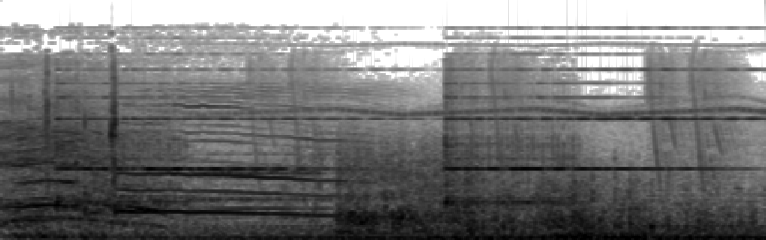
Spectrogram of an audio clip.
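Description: A telephone bell rings during a call, a loud, continuous electronic trill with layered tones that runs through the whole stretch with no talk.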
